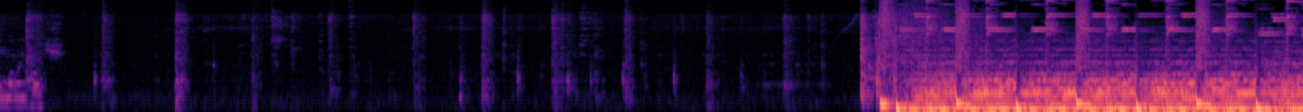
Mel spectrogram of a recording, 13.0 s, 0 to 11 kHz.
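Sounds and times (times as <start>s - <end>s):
faint clicks and taps of parts: 0.2s - 8.3s.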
